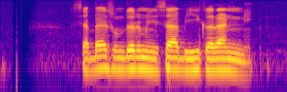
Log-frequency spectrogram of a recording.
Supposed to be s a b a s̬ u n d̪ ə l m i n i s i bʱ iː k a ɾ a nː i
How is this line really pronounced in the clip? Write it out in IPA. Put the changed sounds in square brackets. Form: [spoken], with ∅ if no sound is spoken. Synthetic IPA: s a b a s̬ u n d̪ ə [ɾ] m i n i s [a] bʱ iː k [ə] ɾ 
